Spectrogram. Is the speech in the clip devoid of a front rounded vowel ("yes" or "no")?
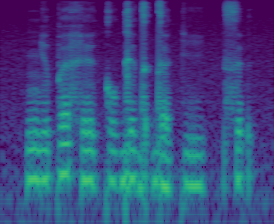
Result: yes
